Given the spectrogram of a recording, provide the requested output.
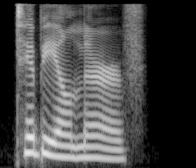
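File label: "tibial nerve", English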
